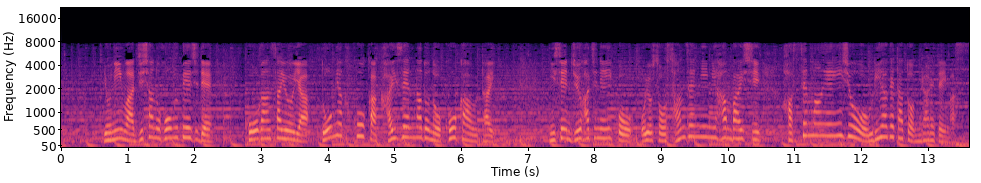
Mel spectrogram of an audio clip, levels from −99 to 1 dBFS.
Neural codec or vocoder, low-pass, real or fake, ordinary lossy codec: none; none; real; none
